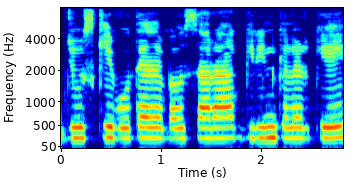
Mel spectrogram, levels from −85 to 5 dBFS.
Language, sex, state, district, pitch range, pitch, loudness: Hindi, female, Bihar, Kishanganj, 220-225 Hz, 225 Hz, -17 LUFS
